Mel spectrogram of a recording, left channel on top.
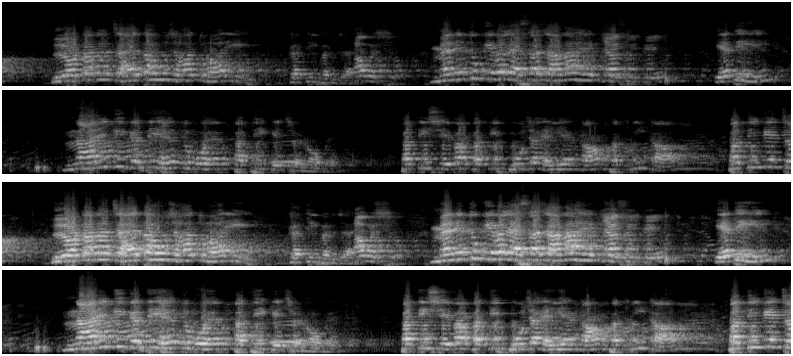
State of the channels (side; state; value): left; quieter; 10.8 dB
